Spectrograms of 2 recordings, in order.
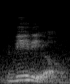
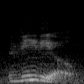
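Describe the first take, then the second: Both takes have the same delivery.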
